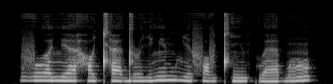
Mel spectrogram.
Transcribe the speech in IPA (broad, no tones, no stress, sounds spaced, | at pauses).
v o ɐ̯ lʲ æ h ɒ cʰ æ d ɹ i lʲ ẽ m ʎ e f ɒ v cʰ ĩ kʷ æ ɓ õ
